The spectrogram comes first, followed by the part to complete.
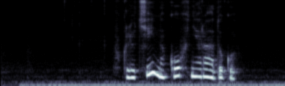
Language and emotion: Russian, neutral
